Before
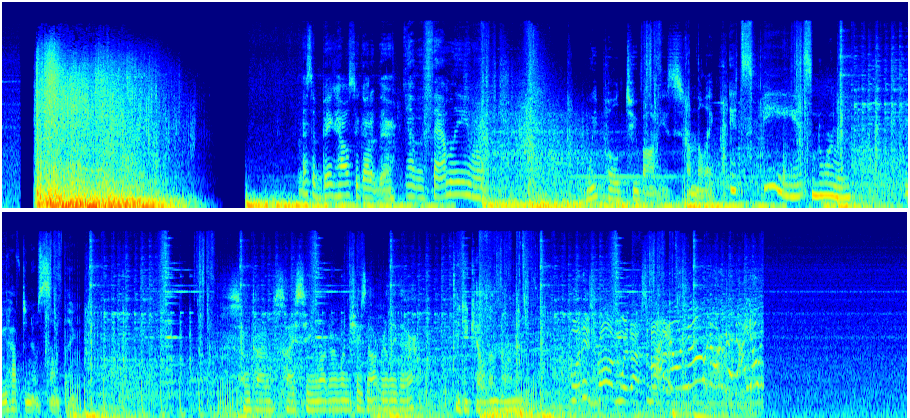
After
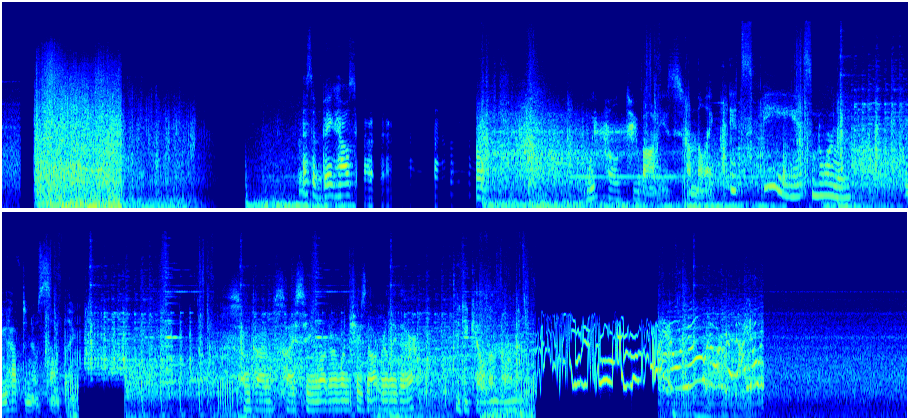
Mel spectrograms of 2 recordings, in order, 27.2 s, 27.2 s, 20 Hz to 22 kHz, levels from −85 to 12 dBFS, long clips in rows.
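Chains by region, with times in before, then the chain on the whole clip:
0:01.79–0:03.89: downward compressor 16 to 1, threshold −25 dBFS + high-shelf EQ 4,900 Hz −7 dB
0:05.31–0:07.12: noise gate −24 dBFS, range −45 dB + low-pass filter 2,900 Hz 24 dB per octave + comb filter 1.3 ms, depth 59%
0:08.88–0:09.54: low-pass with resonance 2,000 Hz, resonance Q 5.8 + parametric band 320 Hz −13.5 dB 1.5 octaves
0:14.74–0:15.43: Butterworth high-pass 940 Hz + comb filter 7.2 ms, depth 57%
0:21.59–0:23.43: three sine waves on the formant tracks + band-pass filter 690–2,700 Hz + noise gate with hold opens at −35 dBFS, closes at −42 dBFS
whole clip: three-way crossover with the lows and the highs turned down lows −24 dB, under 460 Hz, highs −19 dB, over 2,300 Hz; brickwall limiter −24.5 dBFS; level +2 dB

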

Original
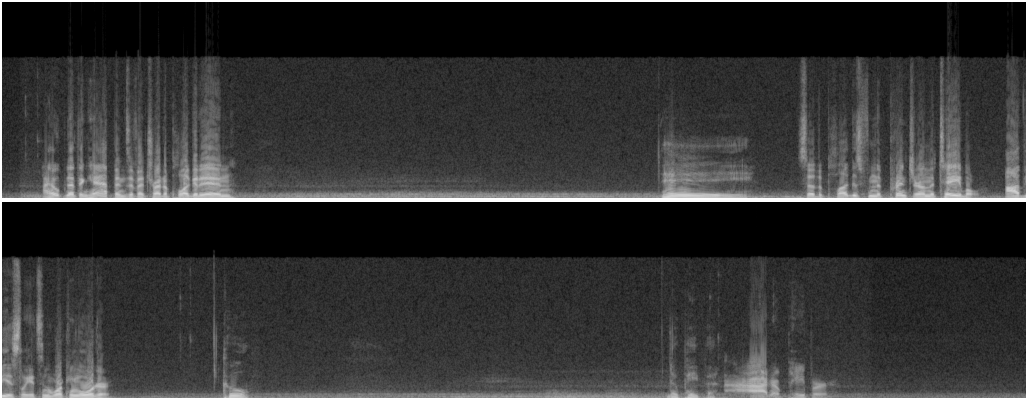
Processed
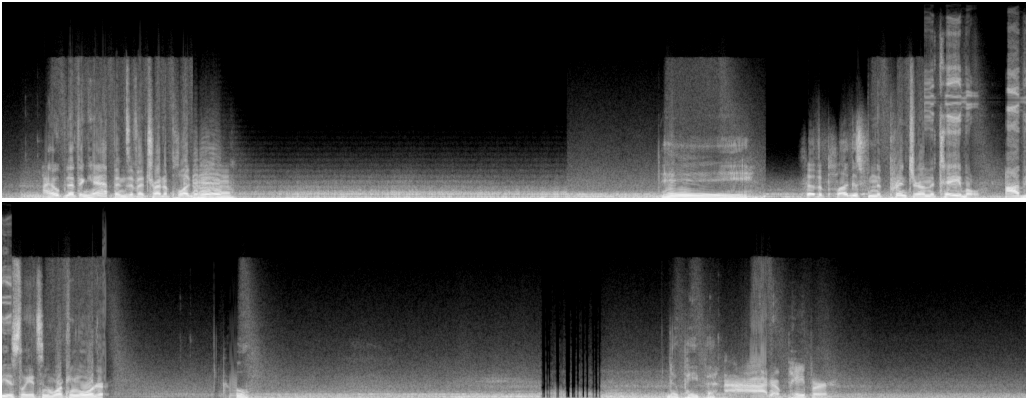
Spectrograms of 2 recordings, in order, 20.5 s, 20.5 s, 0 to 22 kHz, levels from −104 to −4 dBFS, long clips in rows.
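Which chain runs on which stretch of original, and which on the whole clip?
0:01.91–0:05.66: lower of the sound and its delayed copy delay 1.6 ms + head-to-tape spacing loss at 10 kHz 26 dB
0:07.64–0:08.67: low-pass that shuts in the quiet parts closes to 1,300 Hz, open at −23.5 dBFS + loudspeaker in its box 160–6,700 Hz, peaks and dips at 220 Hz −7 dB, 500 Hz +9 dB, 730 Hz −9 dB, 1,000 Hz +5 dB, 1,800 Hz +3 dB, 6,100 Hz +6 dB + one half of a high-frequency compander decoder only
0:09.23–0:10.34: running median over 3 samples + parametric band 1,700 Hz +5.5 dB 0.39 octaves + bad sample-rate conversion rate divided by 4×, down filtered, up hold
0:11.25–0:12.60: high-pass filter 610 Hz 6 dB per octave + wrap-around overflow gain 25.5 dB + downward compressor 16 to 1, threshold −50 dBFS
0:15.63–0:16.24: phaser with its sweep stopped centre 530 Hz, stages 4 + saturating transformer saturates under 440 Hz
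whole clip: low-pass that shuts in the quiet parts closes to 1,500 Hz, open at −25 dBFS; dynamic equaliser 3,100 Hz, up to −6 dB, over −46 dBFS, Q 0.99; boost into a limiter +28.5 dB; level −5.5 dB

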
